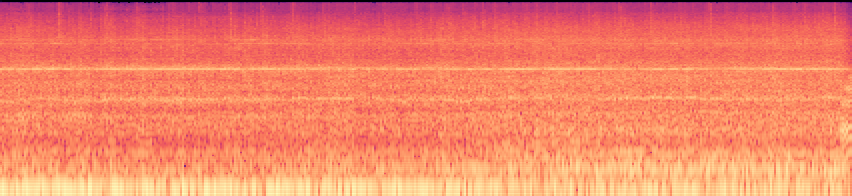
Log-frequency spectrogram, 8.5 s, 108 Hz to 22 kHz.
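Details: Black Ford Mustang on first fire after fitting 24 lb injectors, a 73 mm mass air meter and shimmed rockers, warming up: steady, even low rumble with a faint constant high whistle and no knocks or misses; normal idle.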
